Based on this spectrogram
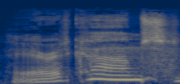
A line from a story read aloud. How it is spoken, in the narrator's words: John muttered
